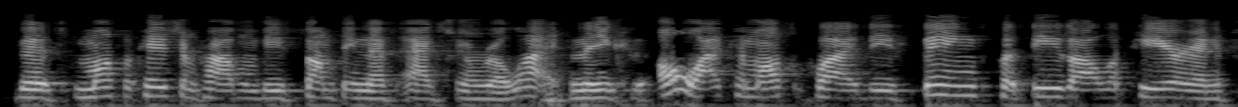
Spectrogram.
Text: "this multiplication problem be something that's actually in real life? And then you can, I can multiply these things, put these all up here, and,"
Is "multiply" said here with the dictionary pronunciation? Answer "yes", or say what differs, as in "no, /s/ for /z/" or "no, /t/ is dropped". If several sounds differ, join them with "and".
yes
